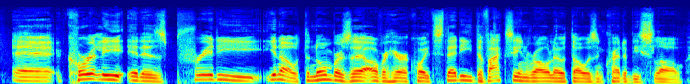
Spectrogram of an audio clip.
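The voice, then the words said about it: Irish accent. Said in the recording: “you might be able to tell from the accent. What's it like in Ireland?”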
